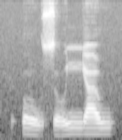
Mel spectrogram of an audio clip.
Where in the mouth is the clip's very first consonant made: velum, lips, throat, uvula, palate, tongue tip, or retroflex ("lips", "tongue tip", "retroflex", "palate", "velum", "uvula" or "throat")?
throat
